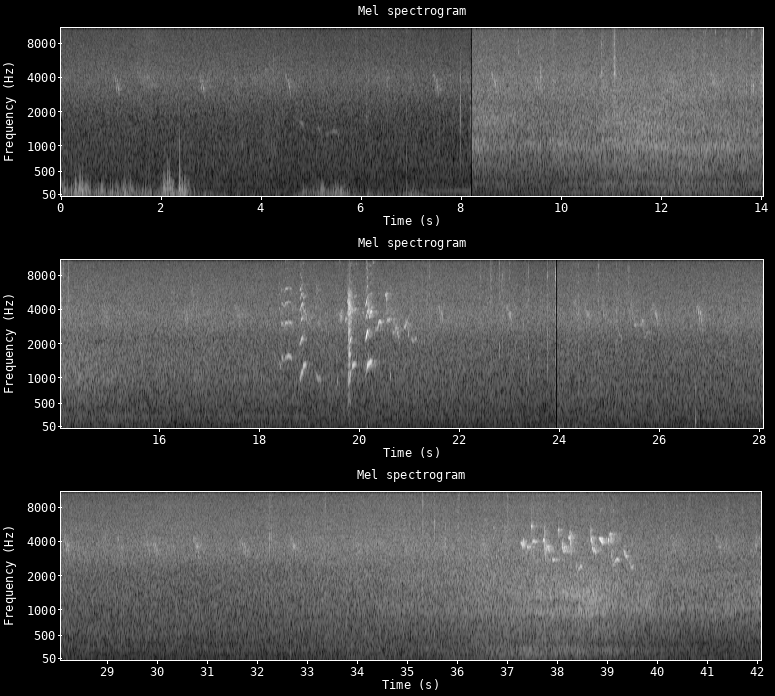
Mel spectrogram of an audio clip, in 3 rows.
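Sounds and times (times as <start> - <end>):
steady outdoor hiss: 0.0 - 42.0
puppies squealing and yelping: 18.3 - 21.3.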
